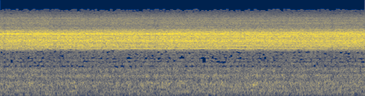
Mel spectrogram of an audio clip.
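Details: Unbroken, loud, hissing cicada buzz, high and sizzling, sustained at an even level from start to finish with no pauses and little else audible beneath it.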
